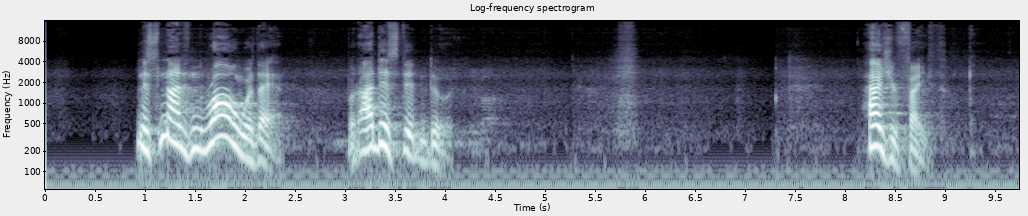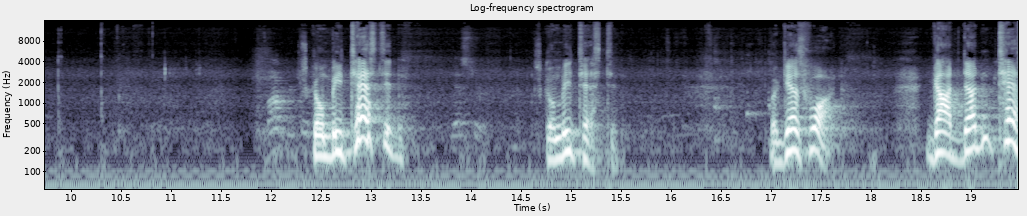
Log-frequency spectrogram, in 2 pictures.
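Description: An elderly man speaks slowly and deliberately through a microphone, with pauses between phrases.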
